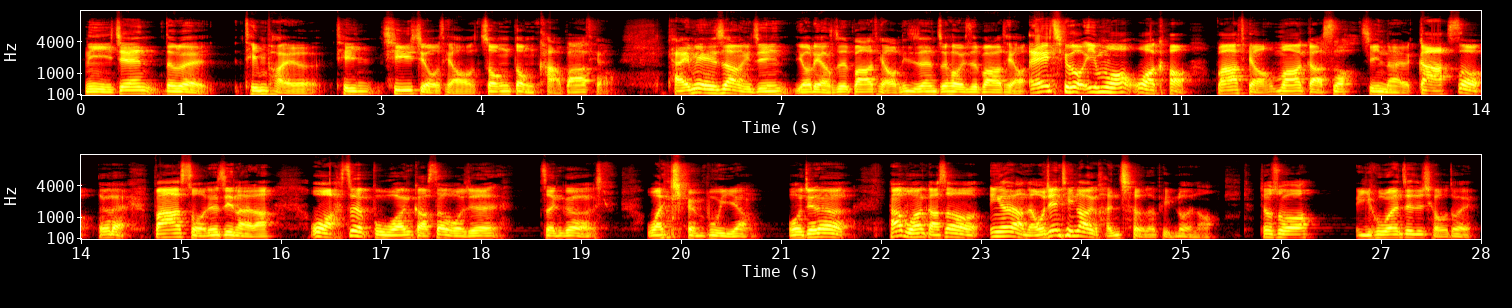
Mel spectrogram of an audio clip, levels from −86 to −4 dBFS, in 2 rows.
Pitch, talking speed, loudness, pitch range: 120 Hz, 245 characters per minute, -19 LUFS, 105-140 Hz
